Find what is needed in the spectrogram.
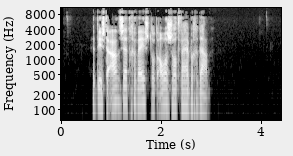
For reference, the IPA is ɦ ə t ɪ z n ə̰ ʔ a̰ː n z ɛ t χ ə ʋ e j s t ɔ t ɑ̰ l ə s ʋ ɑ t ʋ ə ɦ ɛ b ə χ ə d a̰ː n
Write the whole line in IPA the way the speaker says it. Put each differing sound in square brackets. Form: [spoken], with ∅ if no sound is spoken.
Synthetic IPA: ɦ ə t ɪ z [d] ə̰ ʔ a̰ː n z ɛ t χ ə ʋ e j s t ɔ t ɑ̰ l ə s ʋ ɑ t ʋ ə ɦ ɛ b ə χ ə d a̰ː n

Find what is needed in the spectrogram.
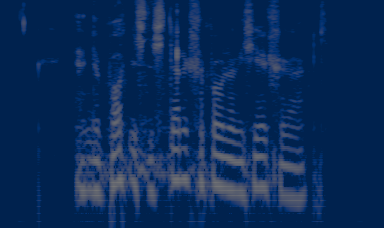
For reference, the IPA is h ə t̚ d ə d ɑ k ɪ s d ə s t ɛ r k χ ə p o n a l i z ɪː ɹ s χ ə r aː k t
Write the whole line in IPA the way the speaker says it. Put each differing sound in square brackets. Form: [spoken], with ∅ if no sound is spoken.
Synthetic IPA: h ə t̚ d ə [b] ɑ [t] ɪ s d ə s t ɛ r k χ ə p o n a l i z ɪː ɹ [t] χ ə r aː k t

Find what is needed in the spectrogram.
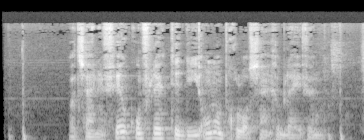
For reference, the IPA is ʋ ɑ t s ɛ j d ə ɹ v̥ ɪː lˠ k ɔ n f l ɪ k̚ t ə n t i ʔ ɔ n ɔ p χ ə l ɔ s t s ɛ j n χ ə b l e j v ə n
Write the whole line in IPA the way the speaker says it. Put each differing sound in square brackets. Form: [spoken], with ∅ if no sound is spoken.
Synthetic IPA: ʋ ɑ t s ɛ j [n] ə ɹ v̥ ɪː lˠ k ɔ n f l ɪ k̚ t ə n [d] i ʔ ɔ n ɔ p χ ə l ɔ s t s ɛ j n χ ə b l e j v ə n

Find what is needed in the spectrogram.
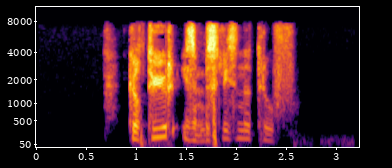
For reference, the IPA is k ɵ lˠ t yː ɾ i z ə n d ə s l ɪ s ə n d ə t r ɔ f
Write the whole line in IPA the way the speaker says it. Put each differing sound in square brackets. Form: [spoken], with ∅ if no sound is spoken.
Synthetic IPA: k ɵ lˠ t yː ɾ [ɪ] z ə n [b] ə s l ɪ s ə n d ə t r [u] f

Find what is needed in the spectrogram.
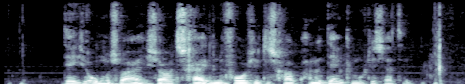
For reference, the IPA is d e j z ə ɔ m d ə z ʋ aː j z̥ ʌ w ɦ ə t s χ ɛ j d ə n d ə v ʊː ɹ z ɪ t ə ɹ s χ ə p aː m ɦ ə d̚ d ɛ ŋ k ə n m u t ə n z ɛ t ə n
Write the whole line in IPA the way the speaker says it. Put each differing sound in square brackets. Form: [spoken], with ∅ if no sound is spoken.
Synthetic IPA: d e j z ə ɔ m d ə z ʋ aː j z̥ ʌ w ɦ ə t s χ ɛ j d ə n d ə v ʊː ɹ z ɪ t ə ɹ s χ [ɑ] p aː [n] ɦ ə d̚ d ɛ ŋ k ə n m u t ə n z ɛ t ə n

